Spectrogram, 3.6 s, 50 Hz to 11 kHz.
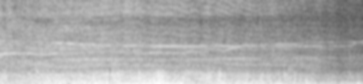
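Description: An E-flite F-16 RC model jet making a slow low pass, a steady broadband ducted-fan rush with a thin whine, sustained and moderately close, fading slightly at the end, no talk.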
